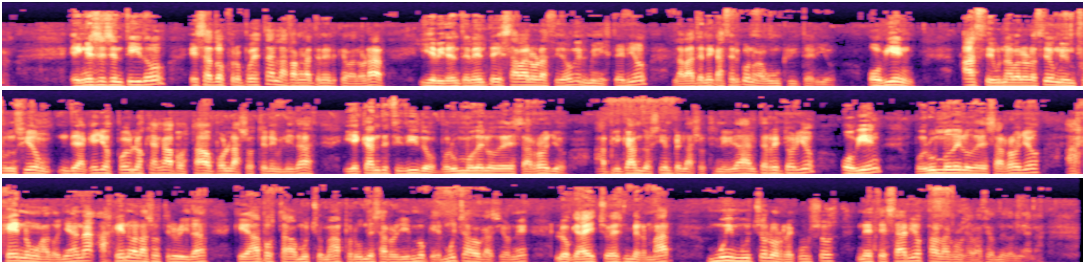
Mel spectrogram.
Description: Paco Bella, alcalde de Almonte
